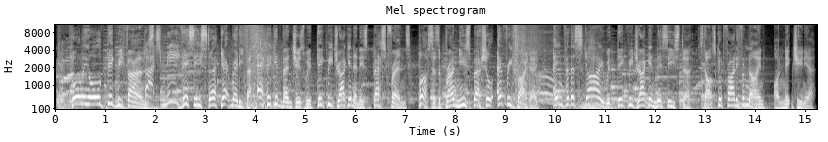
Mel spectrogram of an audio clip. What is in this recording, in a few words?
PROMO; Digby Dragon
